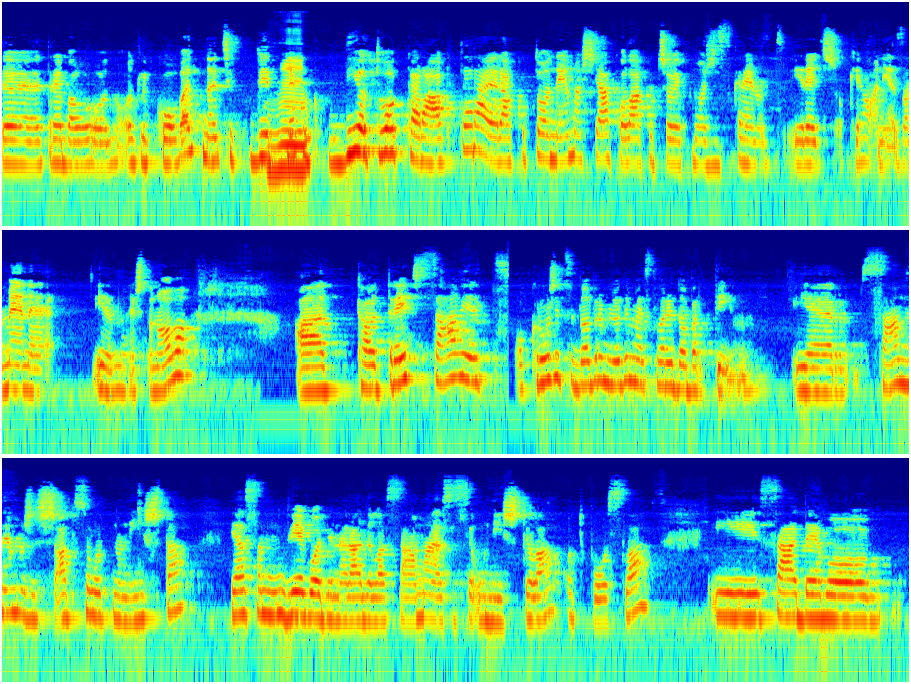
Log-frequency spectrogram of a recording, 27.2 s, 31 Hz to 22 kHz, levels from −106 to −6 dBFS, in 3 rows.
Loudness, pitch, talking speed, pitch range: -27 LUFS, 205 Hz, 130 wpm, 190-235 Hz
